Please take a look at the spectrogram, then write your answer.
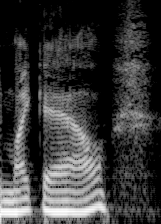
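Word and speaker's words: Michael: Uh, and I say that just deliberately where I have a eel little Yeah. Why do you say it like that? Well, because in angelic names, they end with a Hebrew word, a word which is eel, which is defined as an angel or a god.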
